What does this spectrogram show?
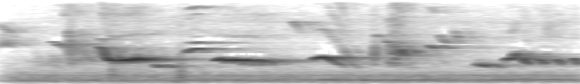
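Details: Blue rock thrush singing: clear, sweet whistled phrases, some sliding and some warbled, delivered in short bursts with brief pauses over a faint steady background hiss.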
